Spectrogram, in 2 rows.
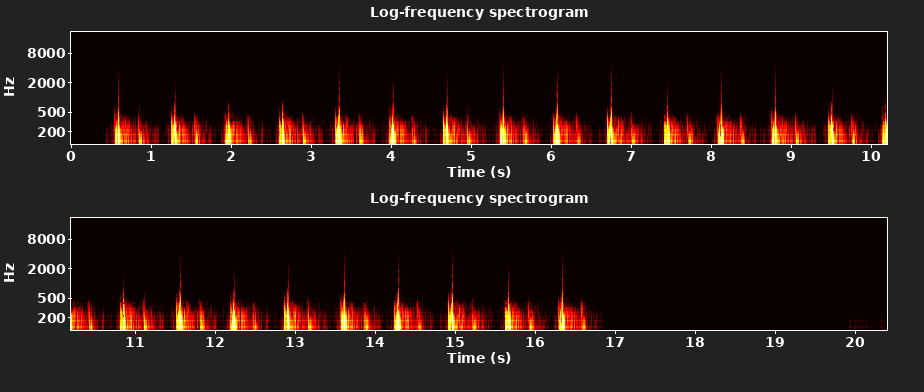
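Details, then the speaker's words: Regular heartbeat near 85 a minute from a patient with mild aortic stenosis, with a sharp early systolic aortic ejection sound, best heard with the diaphragm firmly pressed. Aortic ejection sound. "listen now to an ejection sound the following example was taken from a patient with mild aortic stenosis"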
